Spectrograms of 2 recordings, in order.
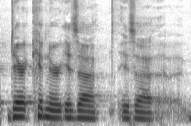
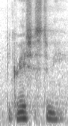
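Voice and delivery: soft plea; 5 semitones lower, 12 dB quieter, faster than usual. Retold or imitated. David's plea at the bottom.

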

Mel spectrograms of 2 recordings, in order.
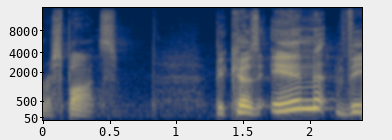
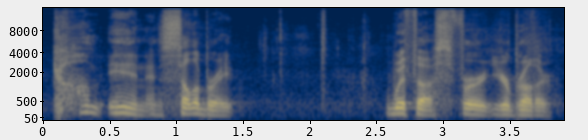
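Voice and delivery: quiet, gentle invitation; father softly begs the older son to join the feast; calm plea; 4 semitones lower, 9 dB quieter than usual. Retold or imitated. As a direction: softly urge him to come in. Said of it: "he pleads with him with calm, with composure".

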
